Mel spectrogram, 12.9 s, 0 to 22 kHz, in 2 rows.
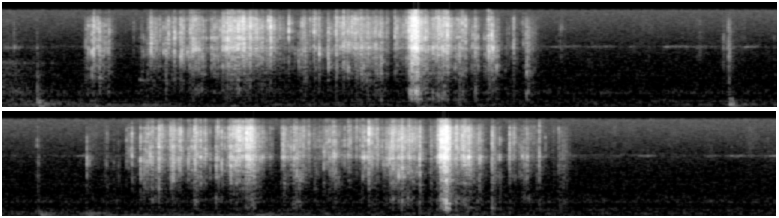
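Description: A stack of 2018 Bowman Draft baseball cards being slid and flicked through by hand: two stretches of papery rustling a few seconds each, with light clicks of cards against each other.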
